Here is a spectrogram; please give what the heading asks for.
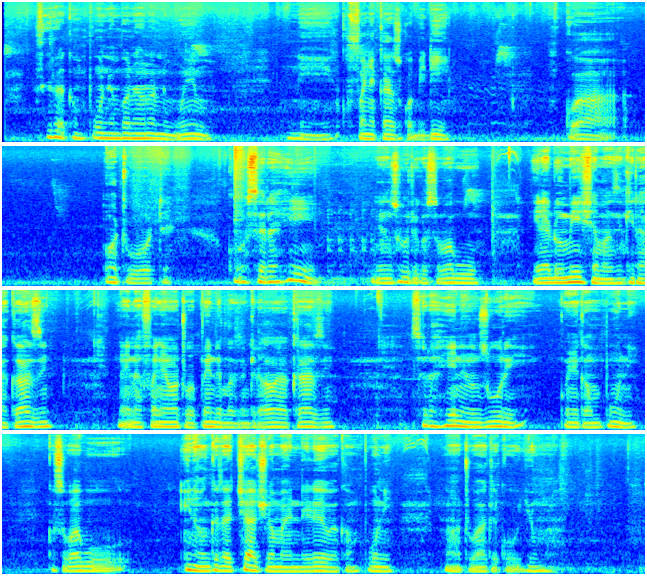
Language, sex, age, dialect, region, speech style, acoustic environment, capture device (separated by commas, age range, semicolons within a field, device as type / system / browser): Swahili, male, 25-34, Kenya - Nairobi Sheng-influenced, Kenya, relaxed, nature, desktop / Windows / Chrome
